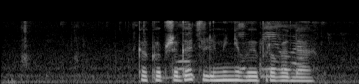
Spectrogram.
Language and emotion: Russian, neutral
